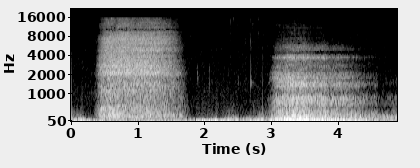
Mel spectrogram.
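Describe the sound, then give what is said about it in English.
Two long, soft breaths, one a deep breath drawn in. Each is a quiet airy rush lasting over a second, with a short pause between them and no talking. “the smell of fresh air like if right now you're outside take a deep breath in”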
